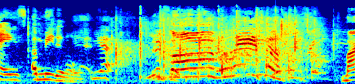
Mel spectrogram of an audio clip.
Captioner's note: crowd cheers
